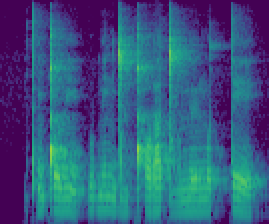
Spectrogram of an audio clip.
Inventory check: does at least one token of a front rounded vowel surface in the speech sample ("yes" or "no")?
yes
